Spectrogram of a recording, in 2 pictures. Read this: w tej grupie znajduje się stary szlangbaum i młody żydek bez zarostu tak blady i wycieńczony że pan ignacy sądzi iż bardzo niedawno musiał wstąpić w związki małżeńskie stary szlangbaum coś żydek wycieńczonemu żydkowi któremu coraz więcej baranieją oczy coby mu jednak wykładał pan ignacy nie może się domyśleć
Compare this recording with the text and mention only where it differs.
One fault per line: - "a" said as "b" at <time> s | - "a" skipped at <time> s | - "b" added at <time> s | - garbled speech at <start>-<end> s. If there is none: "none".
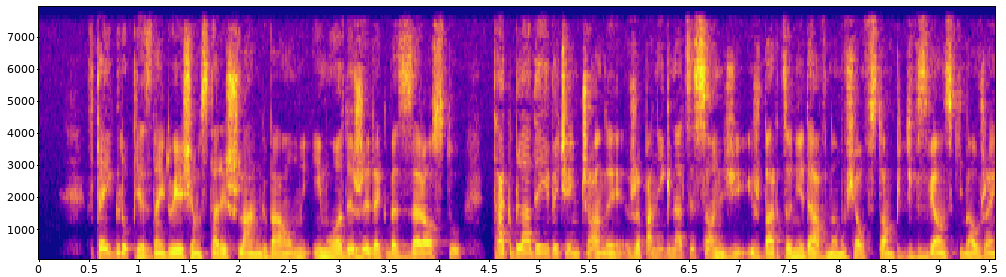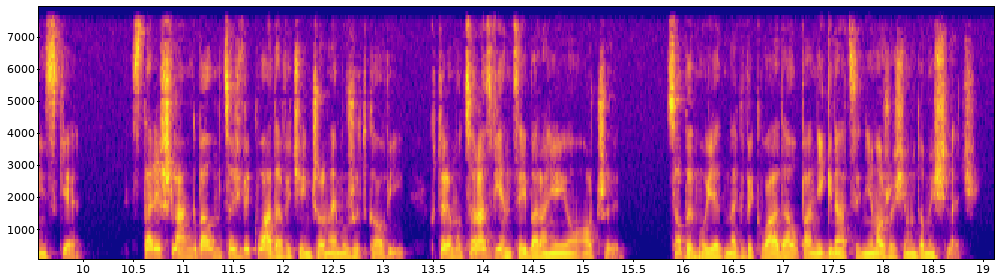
- "żydek" said as "wykłada" at 11.6 s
